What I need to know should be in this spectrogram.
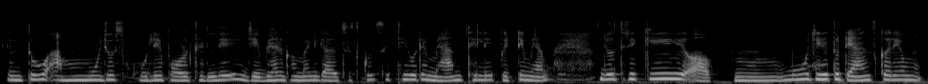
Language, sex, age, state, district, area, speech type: Odia, female, 18-30, Odisha, Puri, urban, spontaneous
